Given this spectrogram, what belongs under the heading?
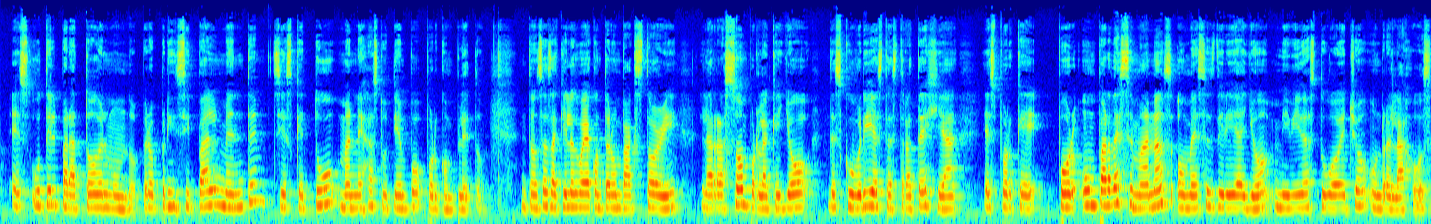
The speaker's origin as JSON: {"language": "Spanish", "town": "Quito", "region": "Pichincha", "country": "Ecuador", "tie": "born or raised there", "moved": "as an adult", "lives_now": "Miami, United States", "said": "Soy ecuatoriana de Quito, a diferencia de lo que piensa todo el mundo, porque piensan que soy mexicana, pero no, soy ecuatoriana. Mi acento a veces eh, puede confundirlos. Pero bueno, soy ecuatoriana, crecí allá, me vine a Miami a estudiar"}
